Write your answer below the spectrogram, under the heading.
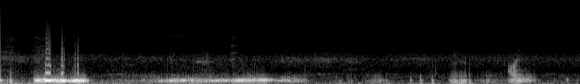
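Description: Loud, low, drawn-out rumbles and gurgles with short pops; hunger stomach growling, a normal bowel sound.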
